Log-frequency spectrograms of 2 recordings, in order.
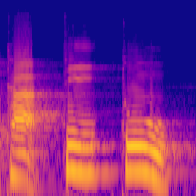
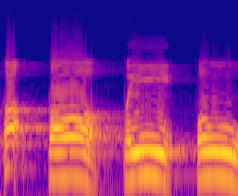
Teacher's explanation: Kalau tak ya ta, ti, tu, tipis. Kalau to, pi, tu, tebal semua. Harokat fathah, kasroh, dhammah wajib tebal.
